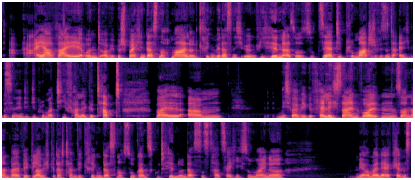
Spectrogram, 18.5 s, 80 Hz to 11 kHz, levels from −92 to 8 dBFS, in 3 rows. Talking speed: 195 wpm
